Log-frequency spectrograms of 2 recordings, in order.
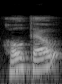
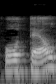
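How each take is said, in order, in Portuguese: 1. A palavra começa com um som de H aspirado. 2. A palavra começa direto com som de vogal. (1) "como é h, h" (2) "como em português, que o H está ali só representando, mas ele não tem som"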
